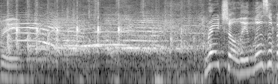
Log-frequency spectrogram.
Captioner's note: audience applauds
